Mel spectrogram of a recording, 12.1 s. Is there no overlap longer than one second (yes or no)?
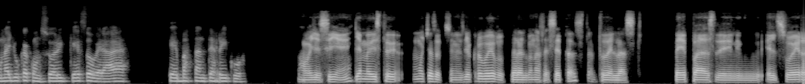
yes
